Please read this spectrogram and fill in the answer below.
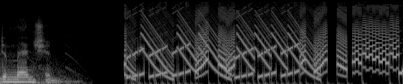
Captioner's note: video game sounds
